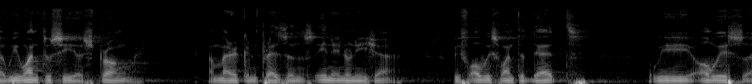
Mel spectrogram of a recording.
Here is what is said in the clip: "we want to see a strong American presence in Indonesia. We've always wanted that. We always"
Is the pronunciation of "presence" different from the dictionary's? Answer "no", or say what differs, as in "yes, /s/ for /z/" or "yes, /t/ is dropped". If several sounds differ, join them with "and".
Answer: no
